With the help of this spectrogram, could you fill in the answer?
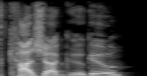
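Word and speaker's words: Kajagoogoo: So is it Kaga Juju? – I think it's Kaja Gugu, which isn't any Kaja better.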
